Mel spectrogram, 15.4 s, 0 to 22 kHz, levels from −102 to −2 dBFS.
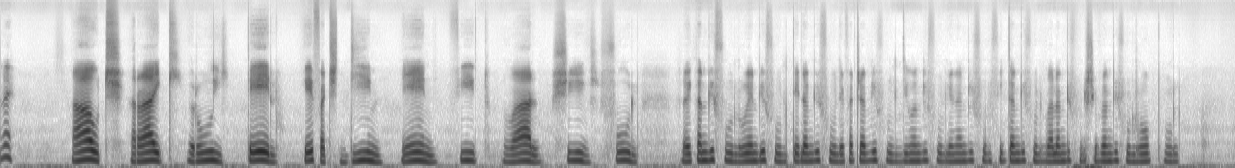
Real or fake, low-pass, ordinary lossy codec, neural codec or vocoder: fake; none; none; autoencoder, 48 kHz, 32 numbers a frame, DAC-VAE, trained on Japanese speech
